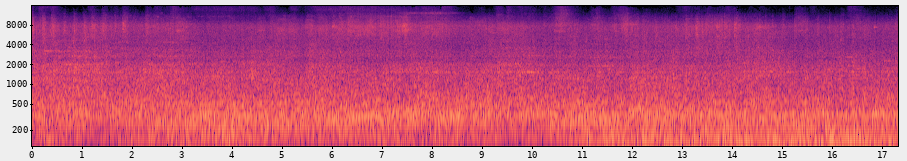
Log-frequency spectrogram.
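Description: Double-stack container train's well cars rolling past, steel wheels on rail making a steady loud rolling noise with fast clicking.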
